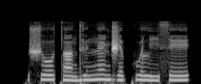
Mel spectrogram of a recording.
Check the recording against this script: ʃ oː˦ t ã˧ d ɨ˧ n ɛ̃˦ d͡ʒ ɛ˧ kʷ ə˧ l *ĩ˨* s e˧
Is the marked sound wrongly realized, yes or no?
yes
